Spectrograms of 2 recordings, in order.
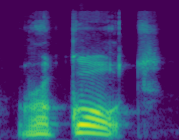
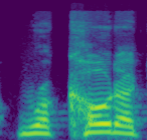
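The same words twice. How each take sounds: First: The word is clipped in an Italian-American dialect way. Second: The word is said in a standard Italian way.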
